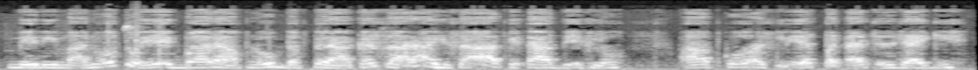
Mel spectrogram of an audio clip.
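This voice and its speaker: A kindly, worried old company clerk from a cartoon story, played by a man. He talks in a fatherly, confiding way with a fairly high voice. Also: brisk, a little mellow, far from the mic, slight background noise, natural voice. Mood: concerned.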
